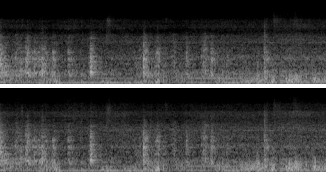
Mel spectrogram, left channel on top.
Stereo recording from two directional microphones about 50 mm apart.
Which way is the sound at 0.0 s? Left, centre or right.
Centre.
